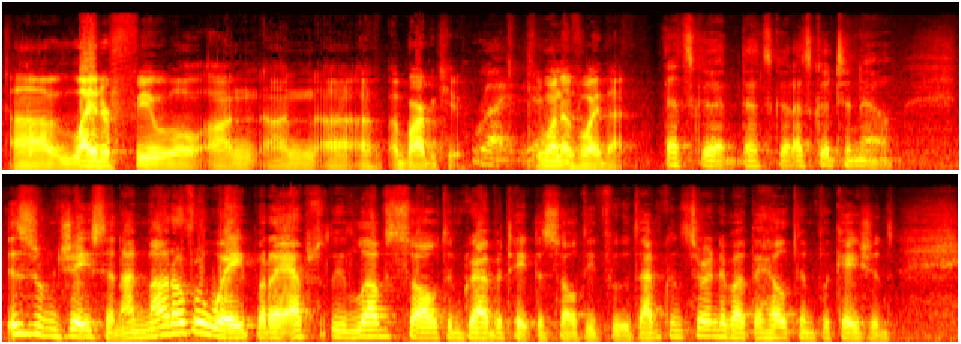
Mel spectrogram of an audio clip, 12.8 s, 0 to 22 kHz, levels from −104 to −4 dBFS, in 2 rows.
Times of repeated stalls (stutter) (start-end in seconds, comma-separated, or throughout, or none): none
